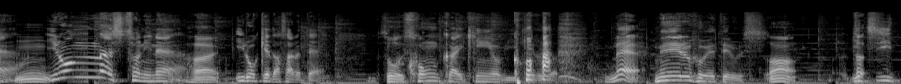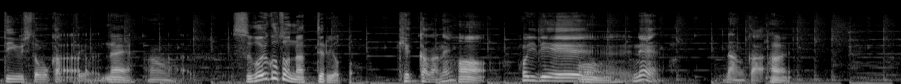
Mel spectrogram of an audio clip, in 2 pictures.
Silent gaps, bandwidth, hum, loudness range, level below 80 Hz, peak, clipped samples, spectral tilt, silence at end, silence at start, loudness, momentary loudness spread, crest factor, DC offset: none; 12 kHz; none; 5 LU; -44 dBFS; -2 dBFS; under 0.1%; -4.5 dB/octave; 0.05 s; 0 s; -24 LUFS; 19 LU; 22 dB; under 0.1%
